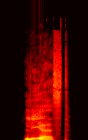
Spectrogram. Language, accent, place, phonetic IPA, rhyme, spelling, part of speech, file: German, Germany, Berlin, [ˈliːəst], -iːəst, liehest, verb, De-liehest.ogg
- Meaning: second-person singular subjunctive II of leihen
